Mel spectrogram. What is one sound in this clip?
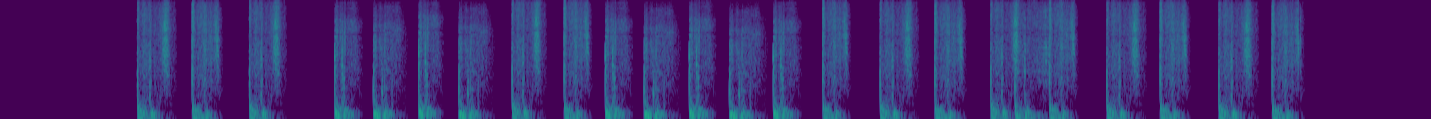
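Footsteps thud steadily on wooden stairs.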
